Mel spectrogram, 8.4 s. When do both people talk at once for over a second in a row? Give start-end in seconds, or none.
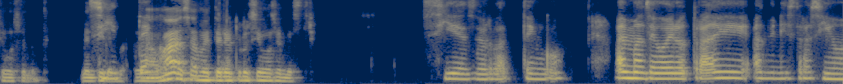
0.9-2.5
